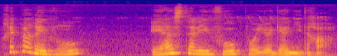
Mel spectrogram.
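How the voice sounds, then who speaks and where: A female yoga instructor guides a relaxation in a lowish voice, calm, soothing and deliberate, leaving long pauses.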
